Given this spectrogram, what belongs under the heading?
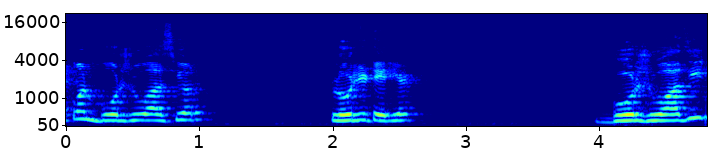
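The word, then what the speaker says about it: bourgeoisie: नाम है दो एक नाम वो बोलता है बोरजुआजी बी ओ यू आर जी ई ओ आई एस आई ई ये स्पेलिंग होती है इसकी बोरजुआजी की मैं आपको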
